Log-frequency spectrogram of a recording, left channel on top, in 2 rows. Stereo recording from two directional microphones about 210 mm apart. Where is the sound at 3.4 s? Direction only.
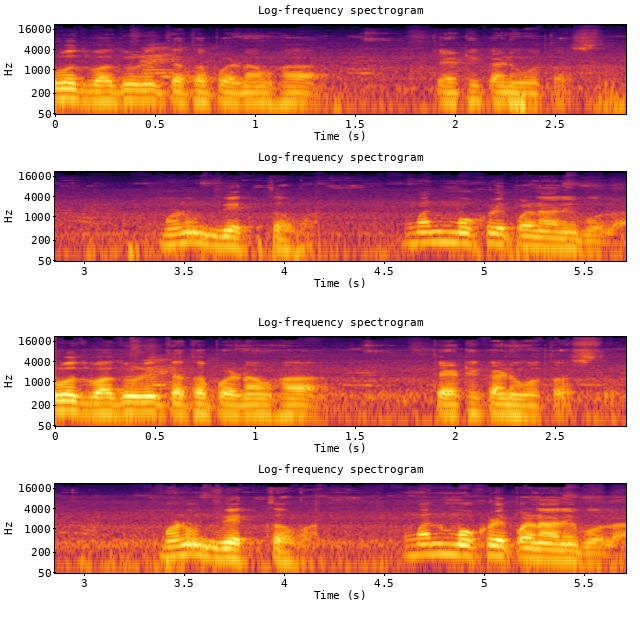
5° left (ahead or behind).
